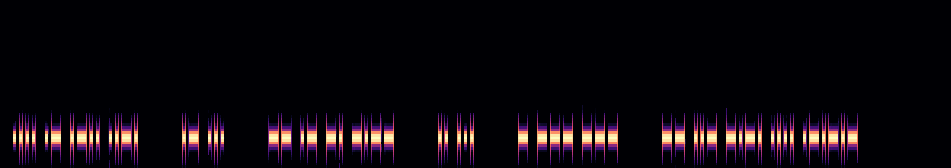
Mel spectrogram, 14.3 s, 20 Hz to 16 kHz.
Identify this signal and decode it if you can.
Morse code, heard as a keyed tone, about 25 wpm, 700 Hz. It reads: HALF AS MANY IS TOO MUCH.
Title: 2x Word-Spacing - Sentences from Top 400 Words - 25wpm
